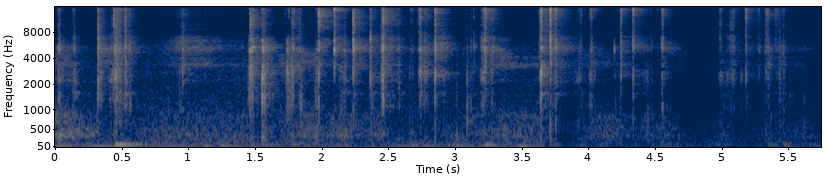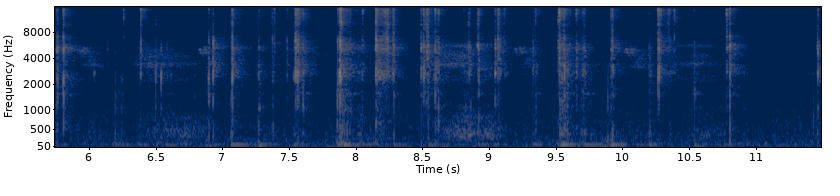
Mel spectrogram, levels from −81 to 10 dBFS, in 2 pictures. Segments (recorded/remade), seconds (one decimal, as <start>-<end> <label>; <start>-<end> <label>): 0.0-3.9 recorded; 3.9-6.0 remade; 6.0-11.5 recorded

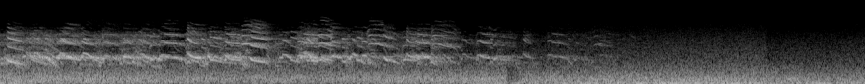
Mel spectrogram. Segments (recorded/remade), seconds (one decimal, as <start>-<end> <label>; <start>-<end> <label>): 0.0-3.3 recorded; 3.3-3.9 remade; 3.9-5.7 recorded; 5.7-8.7 remade

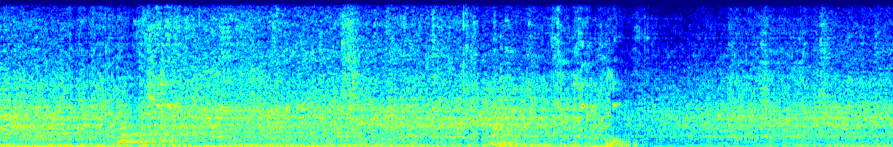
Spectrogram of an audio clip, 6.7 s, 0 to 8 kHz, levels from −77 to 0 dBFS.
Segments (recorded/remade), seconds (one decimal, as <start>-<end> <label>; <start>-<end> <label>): 0.0-0.5 recorded; 0.5-1.1 remade; 1.1-4.0 recorded; 4.0-6.1 remade; 6.1-6.7 recorded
